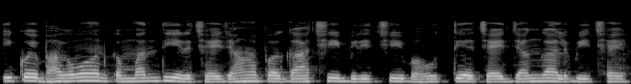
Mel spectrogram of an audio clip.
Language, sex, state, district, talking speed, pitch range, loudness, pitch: Maithili, male, Bihar, Begusarai, 140 wpm, 130-150 Hz, -21 LUFS, 140 Hz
